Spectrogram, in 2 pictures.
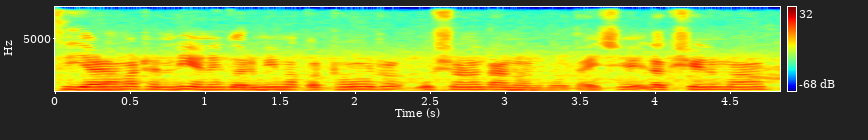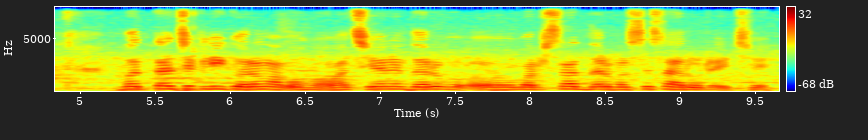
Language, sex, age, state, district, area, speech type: Gujarati, female, 30-45, Gujarat, Kheda, rural, spontaneous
